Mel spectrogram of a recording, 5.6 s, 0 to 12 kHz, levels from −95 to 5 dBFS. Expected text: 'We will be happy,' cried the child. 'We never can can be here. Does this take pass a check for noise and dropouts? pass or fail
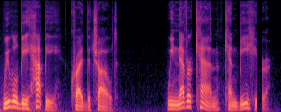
fail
